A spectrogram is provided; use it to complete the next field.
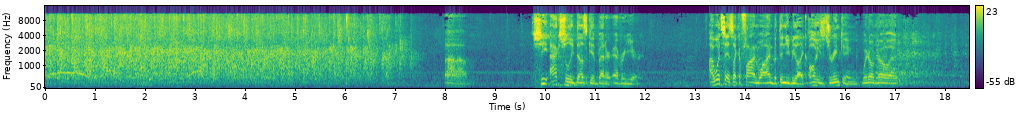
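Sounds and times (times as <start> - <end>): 
audience clapping: 0.0 - 7.7
speech: 9.9 - 12.0, 13.3 - 17.3
laughter: 16.4 - 18.4.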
